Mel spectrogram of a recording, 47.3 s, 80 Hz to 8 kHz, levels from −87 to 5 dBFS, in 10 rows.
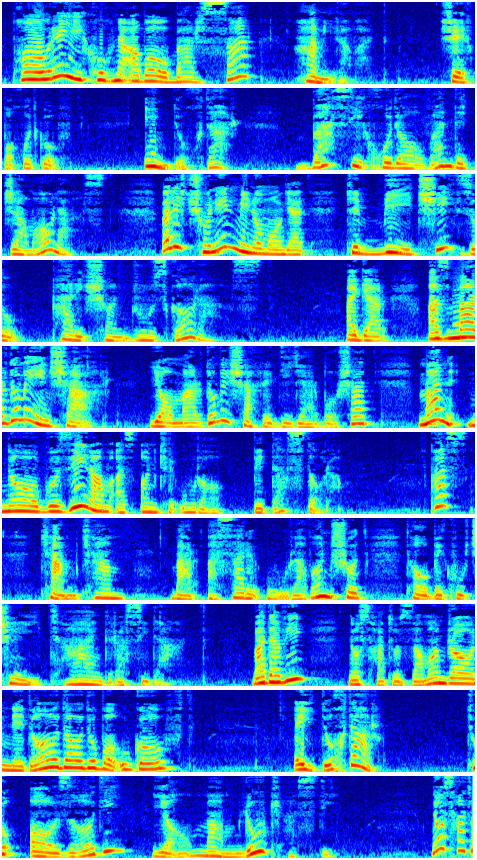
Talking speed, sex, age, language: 105 wpm, female, 50-69, Persian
